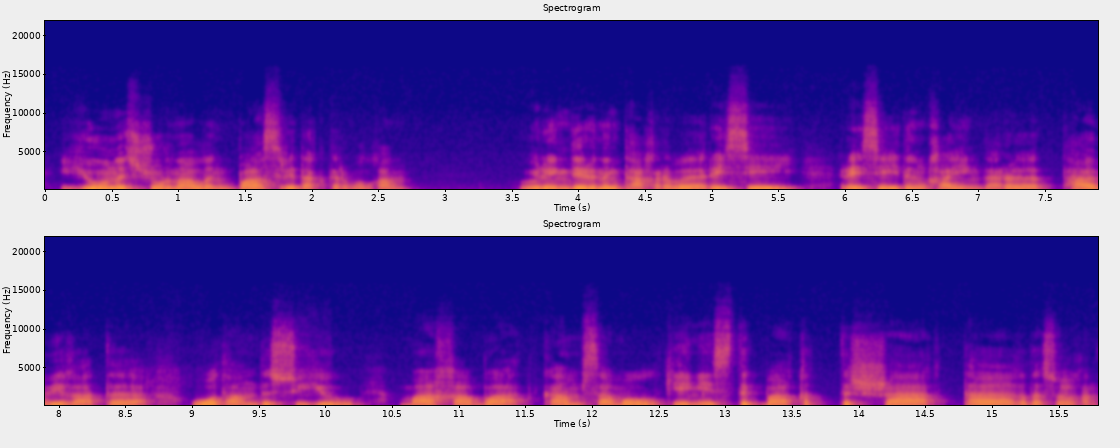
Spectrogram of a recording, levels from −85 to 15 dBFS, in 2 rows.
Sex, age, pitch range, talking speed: male, 30-49, 85-125 Hz, 80 wpm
